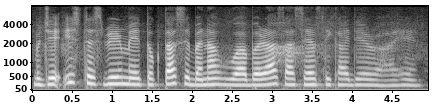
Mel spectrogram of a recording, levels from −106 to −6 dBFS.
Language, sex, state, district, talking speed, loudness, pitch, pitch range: Hindi, female, Arunachal Pradesh, Papum Pare, 180 wpm, -17 LUFS, 215 Hz, 200-230 Hz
